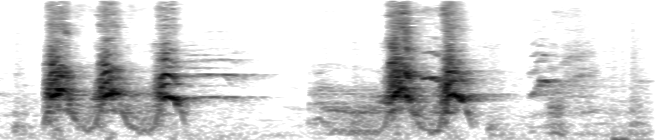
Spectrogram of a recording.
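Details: A Shih Tzu, jealous of a rabbit, gives sharp, high yapping barks in a quick burst of three, then two more.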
